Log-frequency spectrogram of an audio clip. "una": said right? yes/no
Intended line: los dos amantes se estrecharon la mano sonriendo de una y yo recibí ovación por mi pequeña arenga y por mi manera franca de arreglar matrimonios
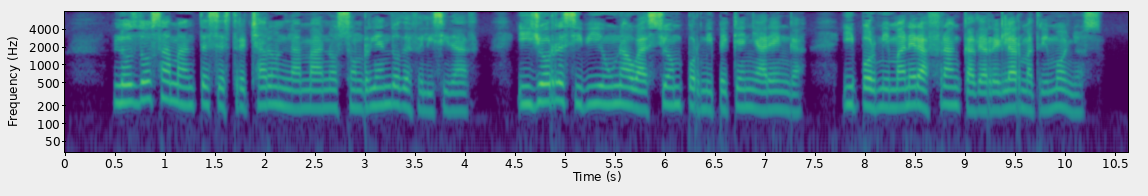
no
